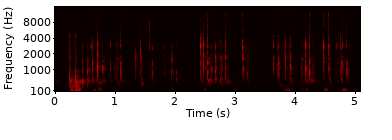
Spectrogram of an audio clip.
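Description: Both hands type with their fingertips on a mechanical keyboard with plastic keycaps. Quick bursts of bright, clicky keystrokes come in clusters separated by brief silent pauses, each click sharp and dying away almost at once with little low-end weight.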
